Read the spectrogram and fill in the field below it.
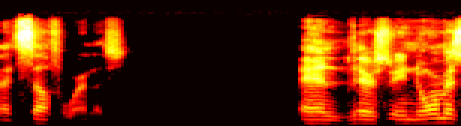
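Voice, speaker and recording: A man with a Midwestern American accent speaks at a medium pitch in a flat monotone. His tone is bright and sharp, and the sound is dry and close with no echo. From Ohio, Columbus area. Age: 60s. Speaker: leadership coach. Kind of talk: podcast interview.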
